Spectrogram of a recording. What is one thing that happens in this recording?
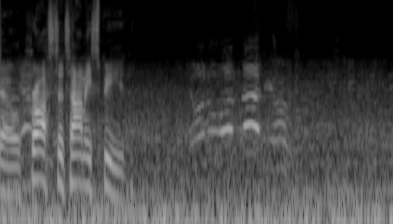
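Young men shout to each other on an open field.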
